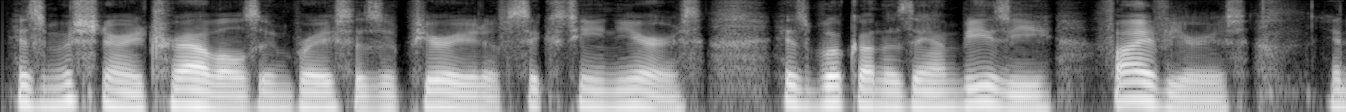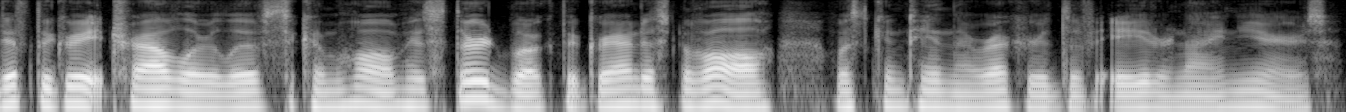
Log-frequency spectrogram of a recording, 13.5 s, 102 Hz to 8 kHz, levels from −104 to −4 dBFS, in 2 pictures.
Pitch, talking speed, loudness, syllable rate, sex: 115 Hz, 185 wpm, -19 LUFS, 4.8 syllables/s, male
